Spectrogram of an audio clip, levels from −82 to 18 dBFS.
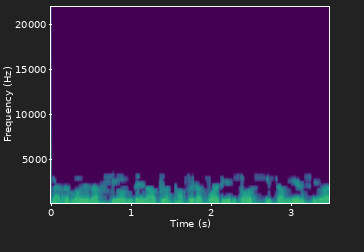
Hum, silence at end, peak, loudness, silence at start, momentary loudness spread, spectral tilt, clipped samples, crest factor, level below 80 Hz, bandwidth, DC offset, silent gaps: none; 0 s; -6 dBFS; -18 LUFS; 0 s; 3 LU; -13 dB/octave; under 0.1%; 12 dB; -30 dBFS; 3.4 kHz; under 0.1%; none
